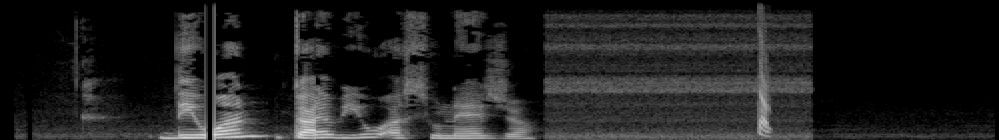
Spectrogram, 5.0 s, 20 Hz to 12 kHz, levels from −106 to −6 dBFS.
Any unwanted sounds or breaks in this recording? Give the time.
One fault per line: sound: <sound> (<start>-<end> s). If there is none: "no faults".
sound: dropout (1.0-1.1 s)
sound: chirp (3.8-3.9 s)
